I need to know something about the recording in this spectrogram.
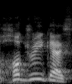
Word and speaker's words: Rodriguez: happened rodriguez is uh are they called the hodriguez didn't they on in the commentary because she's uh brazilian they changed the pronunciation don't they i think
